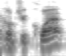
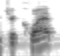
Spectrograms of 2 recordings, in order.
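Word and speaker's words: Jacquet: Michael Jaquette is how you pronounce his last name, Jaquette.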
